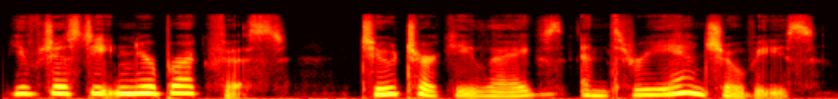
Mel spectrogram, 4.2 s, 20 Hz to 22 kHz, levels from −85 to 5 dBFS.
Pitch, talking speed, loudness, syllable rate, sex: 225 Hz, 145 wpm, -17 LUFS, 4.8 syllables/s, female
